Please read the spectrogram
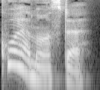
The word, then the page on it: choirmaster: British English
